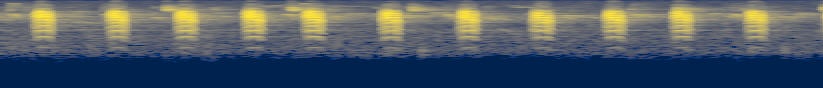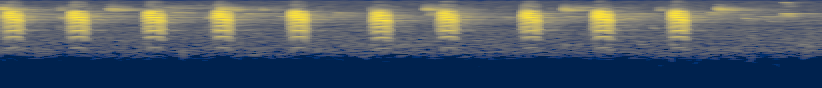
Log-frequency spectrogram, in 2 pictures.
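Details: Red-breasted nuthatch delivering a long, quick sequence of high, nasal trumpet-like notes, about three per second, steady and clear.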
